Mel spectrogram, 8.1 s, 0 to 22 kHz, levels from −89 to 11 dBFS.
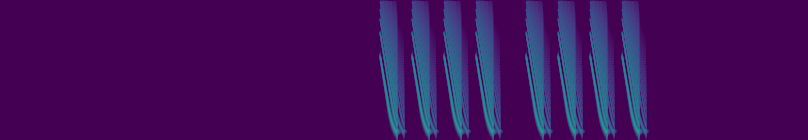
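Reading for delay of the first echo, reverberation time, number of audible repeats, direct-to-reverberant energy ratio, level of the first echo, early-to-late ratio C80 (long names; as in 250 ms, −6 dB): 70 ms, no reverb audible, 1, no reverb audible, −19.0 dB, no reverb audible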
